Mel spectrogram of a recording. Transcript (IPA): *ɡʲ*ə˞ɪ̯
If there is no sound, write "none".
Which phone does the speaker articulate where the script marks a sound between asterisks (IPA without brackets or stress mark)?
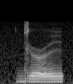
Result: ɡʲ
